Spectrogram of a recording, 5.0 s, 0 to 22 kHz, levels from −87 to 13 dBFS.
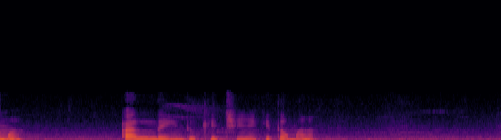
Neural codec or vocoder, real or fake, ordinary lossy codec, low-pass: none; real; none; none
